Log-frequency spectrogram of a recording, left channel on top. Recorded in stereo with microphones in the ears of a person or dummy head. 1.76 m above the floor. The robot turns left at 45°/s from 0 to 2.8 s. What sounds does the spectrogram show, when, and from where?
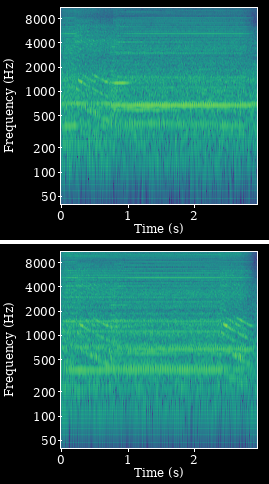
0.7 s ticking: 30° left, 6.5 m; by 2.9 s 65° right, 6.5 m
